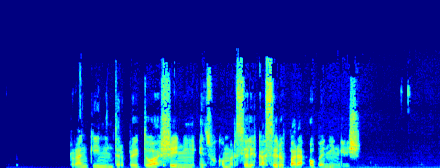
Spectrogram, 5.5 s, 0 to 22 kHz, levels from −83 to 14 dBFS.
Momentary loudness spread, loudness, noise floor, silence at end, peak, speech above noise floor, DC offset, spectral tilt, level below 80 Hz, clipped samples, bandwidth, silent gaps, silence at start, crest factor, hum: 10 LU; -20 LUFS; -74 dBFS; 0.4 s; -2 dBFS; 52 dB; under 0.1%; -1 dB/octave; -58 dBFS; under 0.1%; 15.5 kHz; none; 0.9 s; 22 dB; 50 Hz at -50 dBFS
